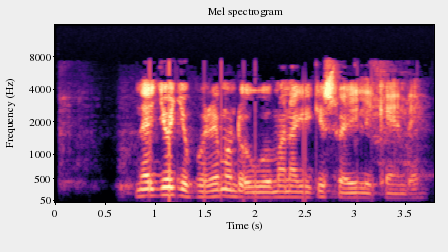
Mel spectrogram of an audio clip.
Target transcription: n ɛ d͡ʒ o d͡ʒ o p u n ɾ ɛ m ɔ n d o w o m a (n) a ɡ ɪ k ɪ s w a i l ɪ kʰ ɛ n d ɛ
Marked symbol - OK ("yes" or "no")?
yes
